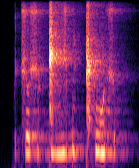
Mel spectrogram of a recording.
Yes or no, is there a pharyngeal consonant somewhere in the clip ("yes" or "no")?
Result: no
